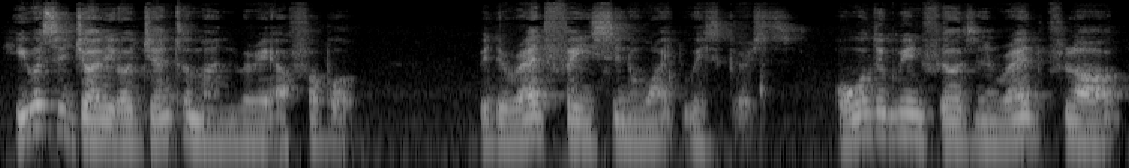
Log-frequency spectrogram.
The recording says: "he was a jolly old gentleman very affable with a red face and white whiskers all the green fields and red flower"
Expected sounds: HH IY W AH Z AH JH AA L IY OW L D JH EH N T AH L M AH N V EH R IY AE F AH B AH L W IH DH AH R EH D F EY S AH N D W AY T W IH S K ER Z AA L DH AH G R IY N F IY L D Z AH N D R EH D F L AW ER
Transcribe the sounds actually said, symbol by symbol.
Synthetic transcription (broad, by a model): HH IY W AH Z AH JH AA L IY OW JH EH N T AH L M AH N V EH R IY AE F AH B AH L W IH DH AH R EH D F EY S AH N W AY T W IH S K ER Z AA L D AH G R IY N F IY L D Z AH N R EH D F L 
